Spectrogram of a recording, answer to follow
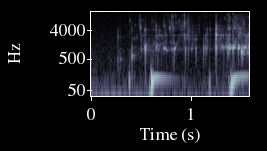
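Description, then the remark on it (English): Honey whiskey liqueur from the makers of Jack Daniel's Tennessee whiskey pours over ice into a glass in short gushes with wet glugging and dripping sounds, fairly clear, with a faint clink near the end and no talking. “So I'll let that get down to temperature. Although the ice has melted a little bit, so it should be quite quick.”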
